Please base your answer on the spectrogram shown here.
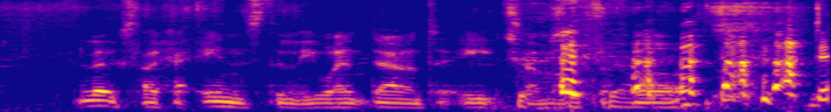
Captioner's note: laughter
